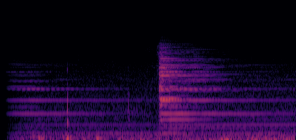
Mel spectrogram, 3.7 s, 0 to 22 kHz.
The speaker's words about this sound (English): The historic courthouse in Adel, Iowa, 30 minutes west of Des Moines, chimes the hour from a building bursting at its seams.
